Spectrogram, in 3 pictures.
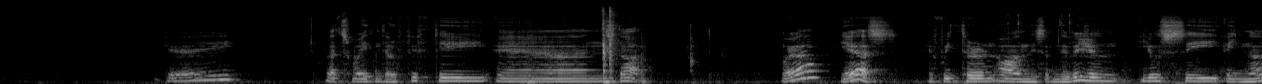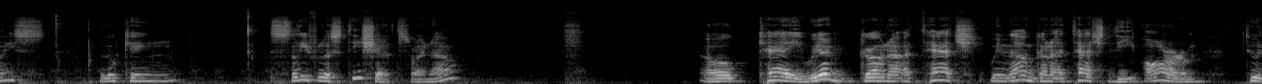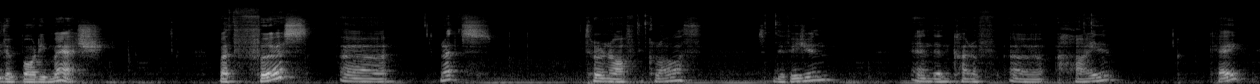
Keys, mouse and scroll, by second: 6.0 space, 7.4-7.9 middle drag, 7.9-9.1 scroll down 1, 10.2 click, 10.6 click, 10.9-11.7 middle drag, 11.7 scroll down 1, 11.9-17.1 middle drag, 18.2-18.6 scroll down 2, 28.2-31.8 middle drag, 31.8 click, 36.0 click.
